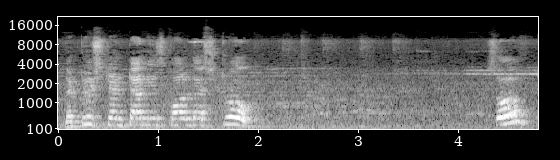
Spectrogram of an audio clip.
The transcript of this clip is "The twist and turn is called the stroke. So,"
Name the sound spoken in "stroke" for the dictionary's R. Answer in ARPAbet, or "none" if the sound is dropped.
R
